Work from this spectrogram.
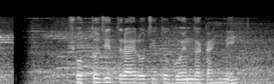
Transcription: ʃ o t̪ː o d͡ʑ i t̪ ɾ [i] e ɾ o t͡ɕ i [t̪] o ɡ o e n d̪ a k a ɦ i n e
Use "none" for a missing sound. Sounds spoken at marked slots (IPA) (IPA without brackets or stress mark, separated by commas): a, t̪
